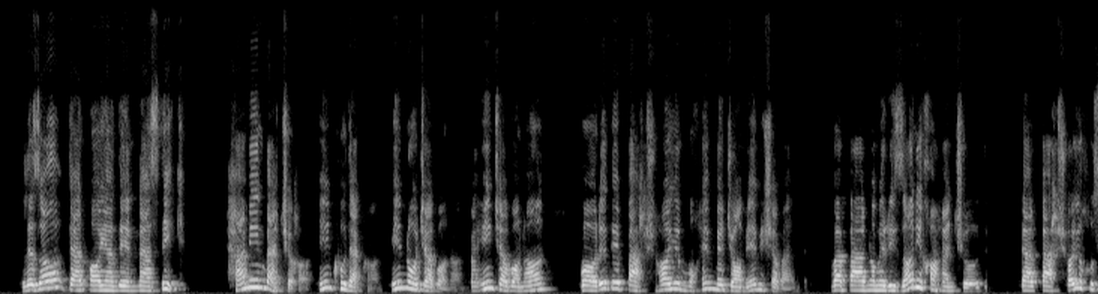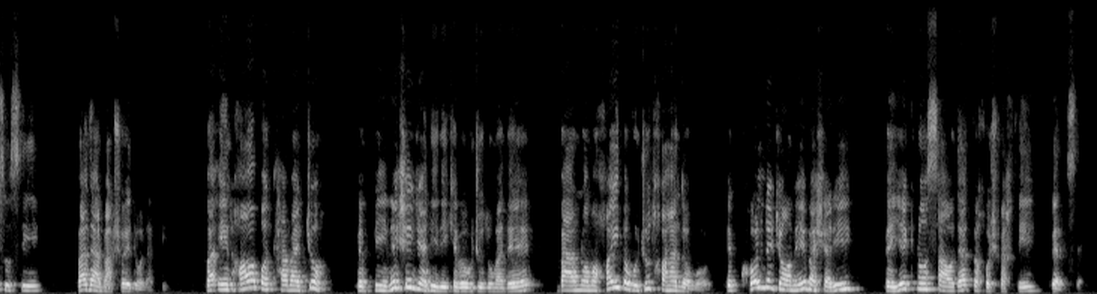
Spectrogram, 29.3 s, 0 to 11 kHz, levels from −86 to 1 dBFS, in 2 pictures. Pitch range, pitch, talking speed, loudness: 165-220 Hz, 180 Hz, 130 wpm, -19 LUFS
